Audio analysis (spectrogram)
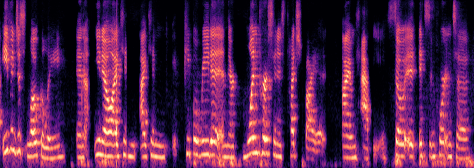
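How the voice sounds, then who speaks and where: An American woman with a bright, crisp-edged tone hosts a casual literary chat. She is encouraging and works through her thoughts aloud as she talks. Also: mid-range voice, low-quality recording. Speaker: interviewer, host, poet.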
